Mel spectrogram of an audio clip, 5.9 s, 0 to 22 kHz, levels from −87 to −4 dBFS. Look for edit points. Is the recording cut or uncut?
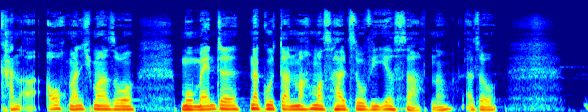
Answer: uncut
